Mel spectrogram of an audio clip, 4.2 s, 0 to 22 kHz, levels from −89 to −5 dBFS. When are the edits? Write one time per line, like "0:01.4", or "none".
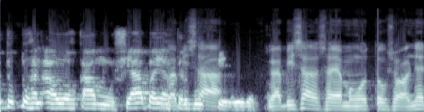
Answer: none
